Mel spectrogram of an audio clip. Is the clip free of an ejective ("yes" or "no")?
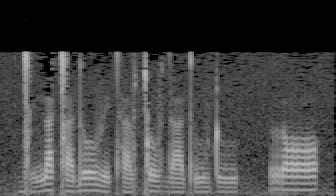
no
